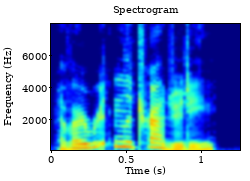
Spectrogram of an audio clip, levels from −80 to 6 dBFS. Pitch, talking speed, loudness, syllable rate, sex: 220 Hz, 240 wpm, -17 LUFS, 7.6 syllables/s, female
